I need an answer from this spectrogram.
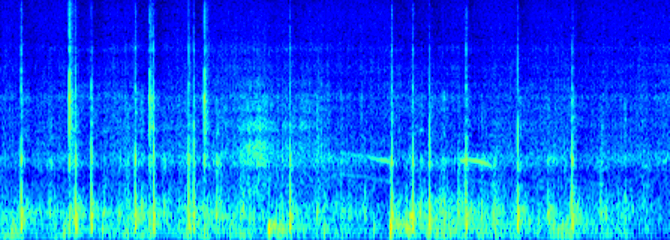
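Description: Aerial fireworks bursting overhead, a rapid irregular series of sharp bangs and pops.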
